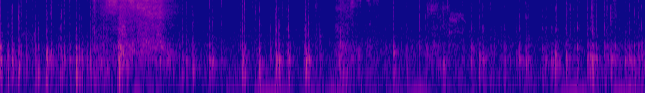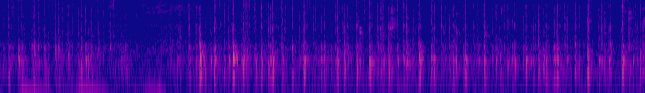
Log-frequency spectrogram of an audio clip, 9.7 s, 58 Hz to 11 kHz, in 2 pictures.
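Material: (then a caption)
Cardboard. Fingertips and nails tap rapidly on a medium, hollow, rigid black cardboard box with a barcode sticker. The dense, quiet stream of short, dry knocks carries a hollow resonance around 380 Hz. Near the start there is a brief bright, hissy scrape.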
